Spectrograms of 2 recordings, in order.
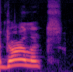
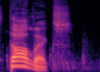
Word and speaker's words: Dalek: You're putting an R in there, buddy, that doesn't belong. – It gets a bit of an R sound in there that throws, you know, for pronunciation purposes, there is a slight R sound. – I think Ian was just assuming that they're using the British emphasis to drop off the R. We are Daleks. – Yeah, there's no R in the name spelling, but there is an R pronunciation in there.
